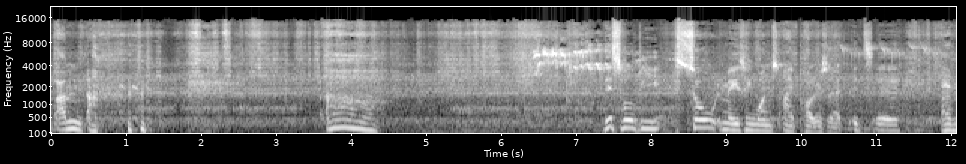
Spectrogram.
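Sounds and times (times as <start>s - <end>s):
man's drawn-out vocal sound: 0.0s - 4.6s
gloves scraping ceramic bowl: 0.6s - 3.8s, 4.4s - 12.0s.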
